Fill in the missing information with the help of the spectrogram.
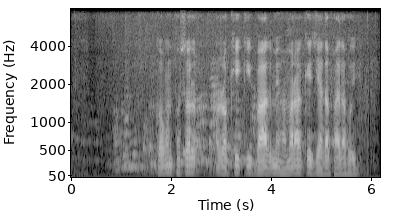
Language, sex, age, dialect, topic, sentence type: Bhojpuri, male, 41-45, Western, agriculture, question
